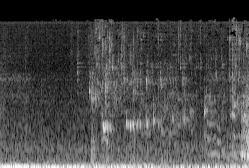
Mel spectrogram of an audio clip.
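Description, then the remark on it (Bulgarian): More water pours steadily into a glass for a couple of seconds, its gurgling tone rising as the glass fills, with a faint background hiss and no talking. “Искаш ли още вода? Чакай, да. тук.”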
